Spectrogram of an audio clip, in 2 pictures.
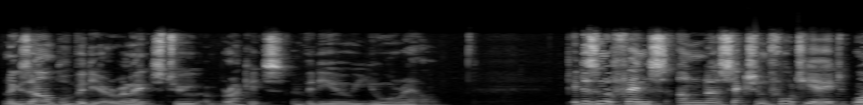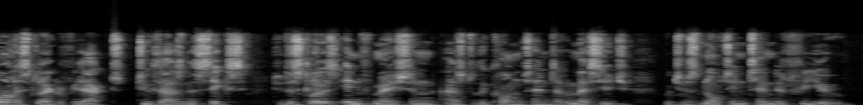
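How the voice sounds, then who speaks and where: A man's voice: medium pitch, lively intonation, a little fast, husky, muffled recording. A man reading a formal official letter aloud. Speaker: reader of an official email.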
